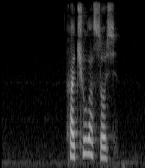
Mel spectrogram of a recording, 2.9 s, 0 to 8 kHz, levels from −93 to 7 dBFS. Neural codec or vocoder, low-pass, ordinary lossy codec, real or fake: none; none; none; real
